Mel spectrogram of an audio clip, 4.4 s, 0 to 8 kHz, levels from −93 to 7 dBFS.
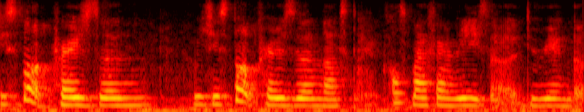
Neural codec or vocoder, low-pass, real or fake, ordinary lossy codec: codec, 16 kHz, 4 kbps, FreqCodec, smaller model; none; fake; none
